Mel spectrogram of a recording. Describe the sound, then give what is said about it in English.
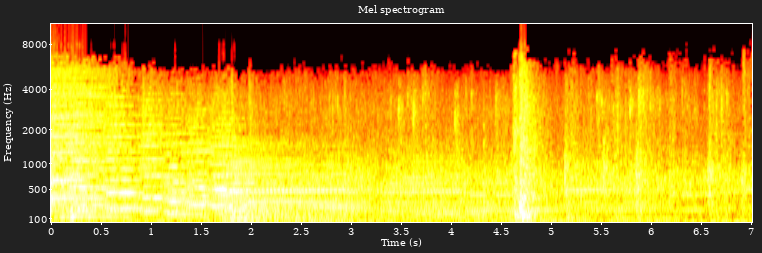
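Steady rain hisses outside in a dense, continuous wash, with a low tonal hum underneath early on and a brief louder splash or thump partway through. “No, it's raining outside.”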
